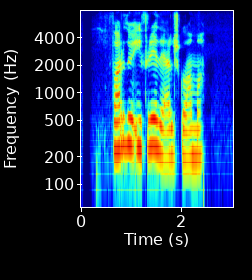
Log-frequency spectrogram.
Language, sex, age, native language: Icelandic, male, 8, Icelandic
